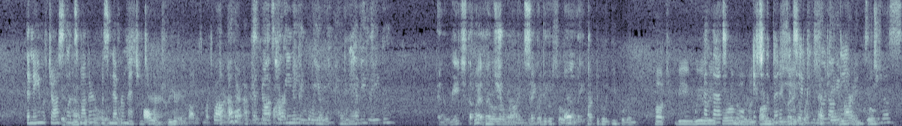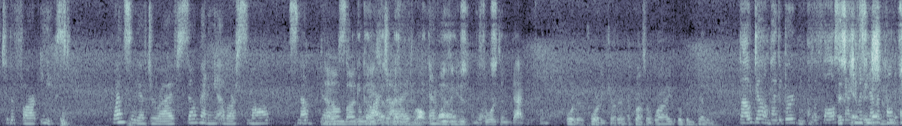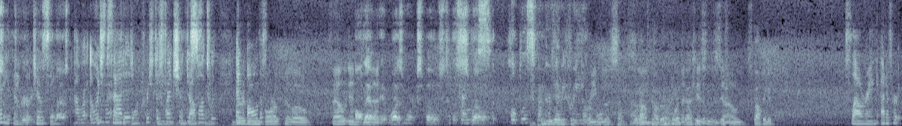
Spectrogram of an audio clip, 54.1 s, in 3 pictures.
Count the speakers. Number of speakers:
9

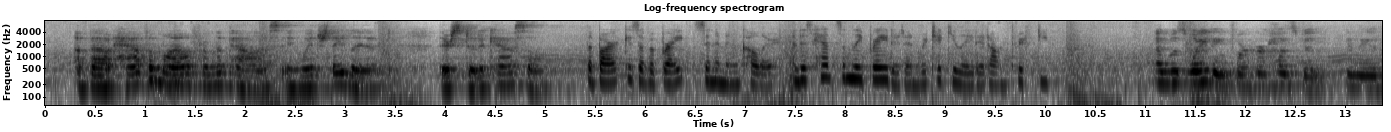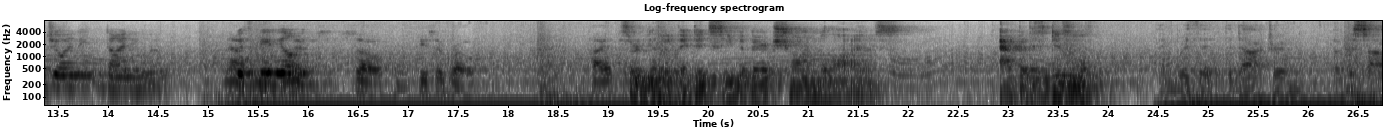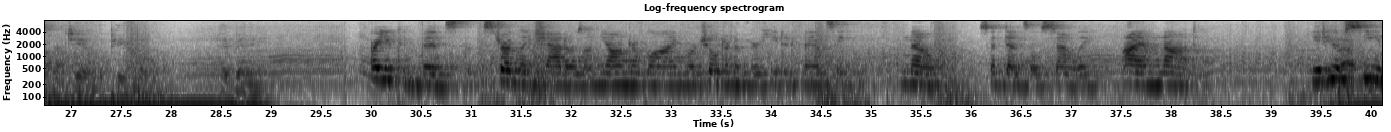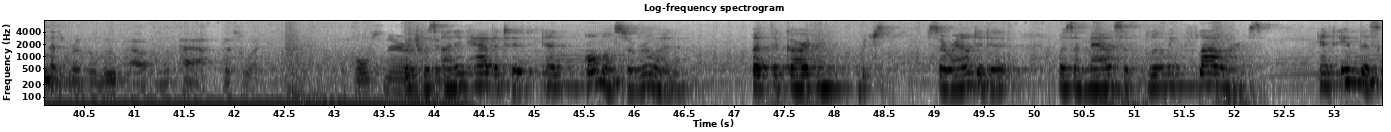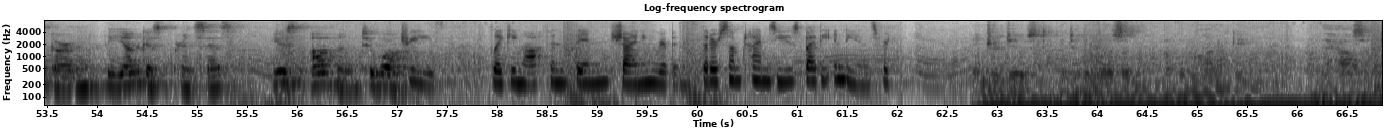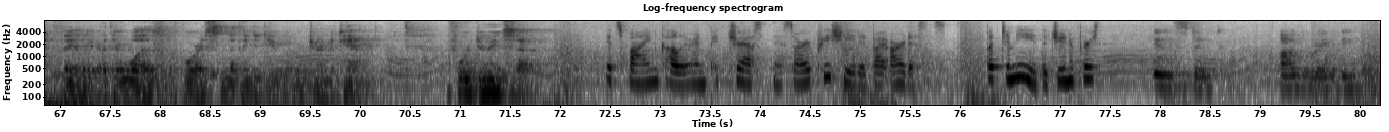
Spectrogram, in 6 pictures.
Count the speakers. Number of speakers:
7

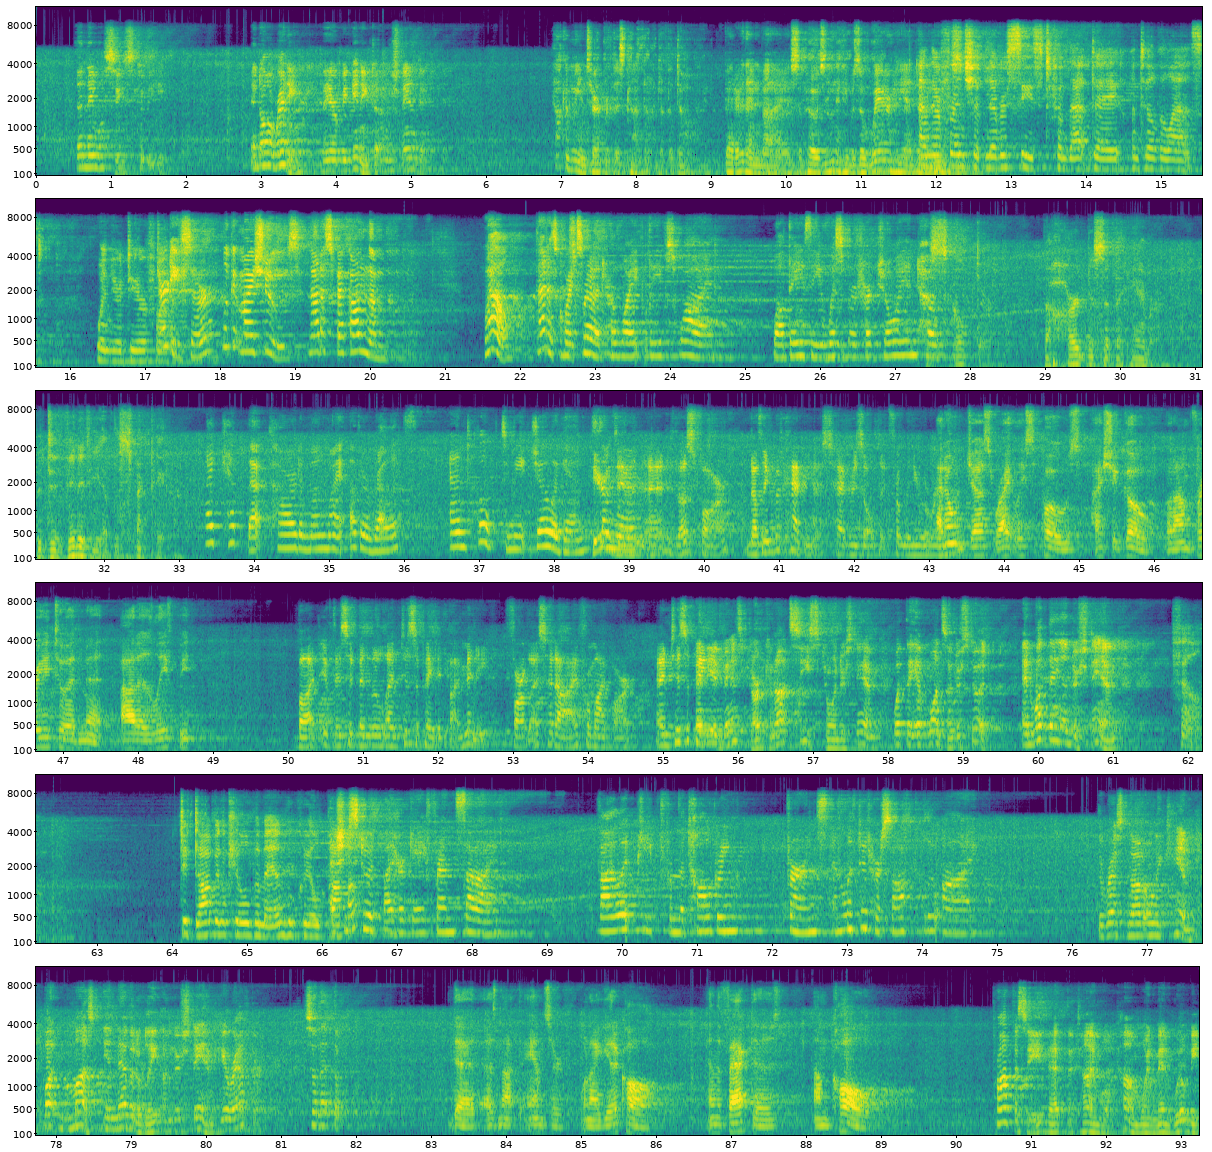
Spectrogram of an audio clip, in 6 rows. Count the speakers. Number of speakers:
9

